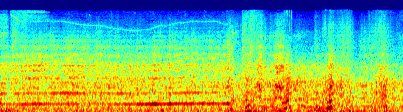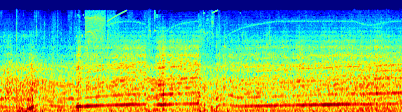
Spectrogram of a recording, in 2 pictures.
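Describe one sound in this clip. A car engine roars at high revs, dropping and rising in pitch as the car slows and speeds up.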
